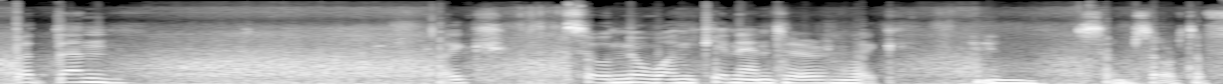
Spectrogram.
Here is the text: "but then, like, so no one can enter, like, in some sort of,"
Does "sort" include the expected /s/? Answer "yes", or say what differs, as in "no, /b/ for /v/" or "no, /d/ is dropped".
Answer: yes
